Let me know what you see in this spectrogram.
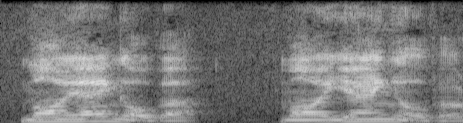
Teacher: the vowel I has an implied Y sound at the end of it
